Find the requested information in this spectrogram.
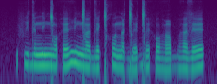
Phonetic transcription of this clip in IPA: f i d ɛ n i ŋ͡ǀ ɔ h ɛ ɦ i ŋ͡ǀ a d ɛ ǀʰ ɔ n ɑ ɡ͡ǀ ɛ ɡ͡ǀ ɛ h ɔ ɦ ɑ bʱ a z ɛ

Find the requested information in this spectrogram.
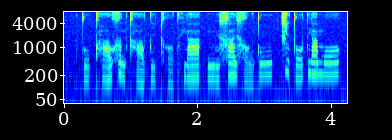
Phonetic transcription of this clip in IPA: t̪ u˧˥ kʰ ɑ˧˥ ʊ̯ x ə˥˩ n kʰ ɑ˨˩ ʊ̯ t̪ i˧˥ kʰ ɤ˨˩ t̪ʰ j ä˥ | m y˧˥ x a˥ ɪ̯ x ɤ˨˩ ŋ t̪ u˥ | t͡ɕ i˥˩ t̪ o˧˥ ʊ̯ t̪ j ä˥ m o˥ ʊ̯

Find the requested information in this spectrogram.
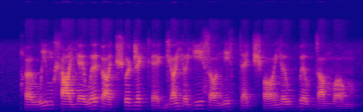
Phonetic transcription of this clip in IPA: qʰ u˨ w i˦ m x ɑ˨ j ɛ˨ w ə˦ ɗ ɒ˨ t͡ʃʰ ʊ˦ ɖ ɛ˦ kʰ ɛ˨ ɡʲ ɒ˨˦ j ə˨ j i˦ z ɔ˨ n i˦ z t æ˨ t͡ʃʰ ɔ˨˦ j ə˦ w ɓ ə˦ w d ɒ˨ m ɔ˨ m

